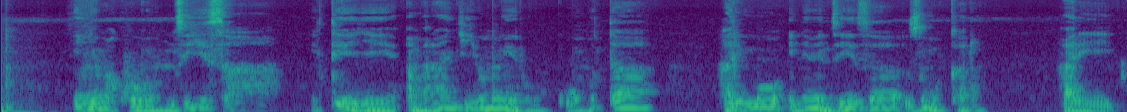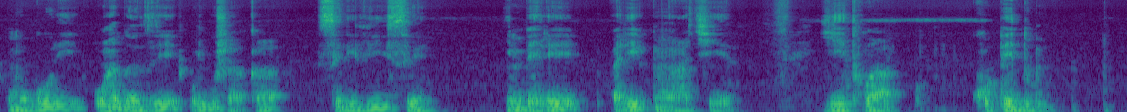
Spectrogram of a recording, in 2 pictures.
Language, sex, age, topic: Kinyarwanda, male, 18-24, finance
